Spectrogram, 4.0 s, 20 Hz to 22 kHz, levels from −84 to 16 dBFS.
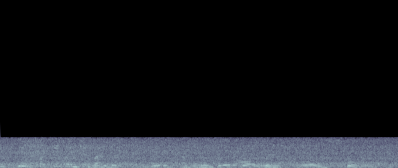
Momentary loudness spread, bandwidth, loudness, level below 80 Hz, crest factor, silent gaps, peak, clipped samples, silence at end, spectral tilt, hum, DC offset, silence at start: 3 LU; 4.3 kHz; -20 LUFS; -42 dBFS; 14 dB; none; -6 dBFS; under 0.1%; 0 s; -3.5 dB/octave; none; under 0.1%; 0 s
